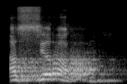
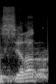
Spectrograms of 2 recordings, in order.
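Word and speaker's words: الصراط: yang pertama Hidayah ihdina asirat ada yang membacanya dengan Sin asirat ada yang mengatakan Shad asirat asalnya Sin Sirat kemudian orang Arab susah menyebutnya akhirnya jadi sad asalnya Sirat jadi Sirat gitu sad Do gimana itu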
